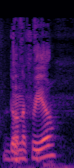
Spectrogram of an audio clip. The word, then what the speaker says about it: D'Onofrio: D-O-N-O-F-R-I-O. – D'Onofrio? – D'Onofrio.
